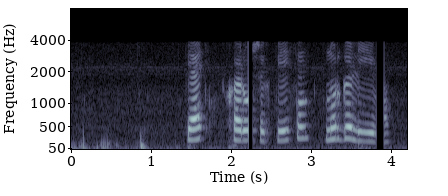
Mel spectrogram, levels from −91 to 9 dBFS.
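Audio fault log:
2.22 s and 3.82 s, packet loss filled with silence: lost packets replaced by silence leave 60 ms and 100 ms holes in the speech, fitting 20 ms packets, with abrupt edges.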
